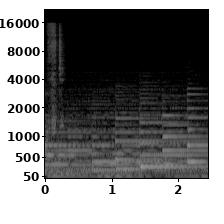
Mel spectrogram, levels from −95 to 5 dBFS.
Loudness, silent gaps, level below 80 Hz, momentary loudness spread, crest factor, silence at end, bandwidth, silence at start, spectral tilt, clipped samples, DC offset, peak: -46 LUFS; none; -62 dBFS; 5 LU; 12 dB; 0 s; 16 kHz; 0 s; -5.5 dB/octave; under 0.1%; under 0.1%; -32 dBFS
